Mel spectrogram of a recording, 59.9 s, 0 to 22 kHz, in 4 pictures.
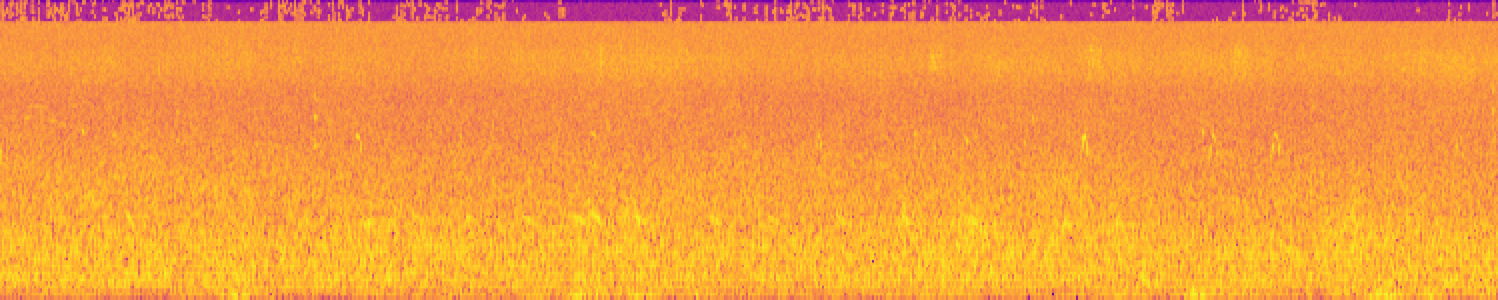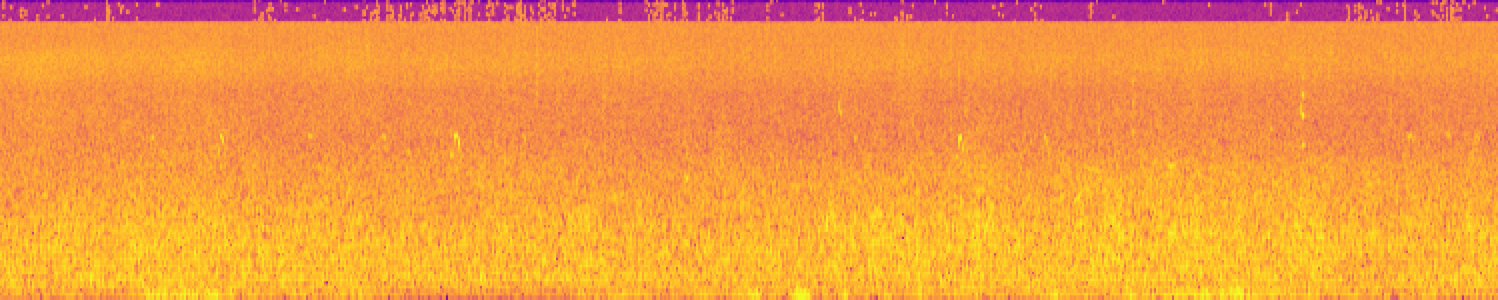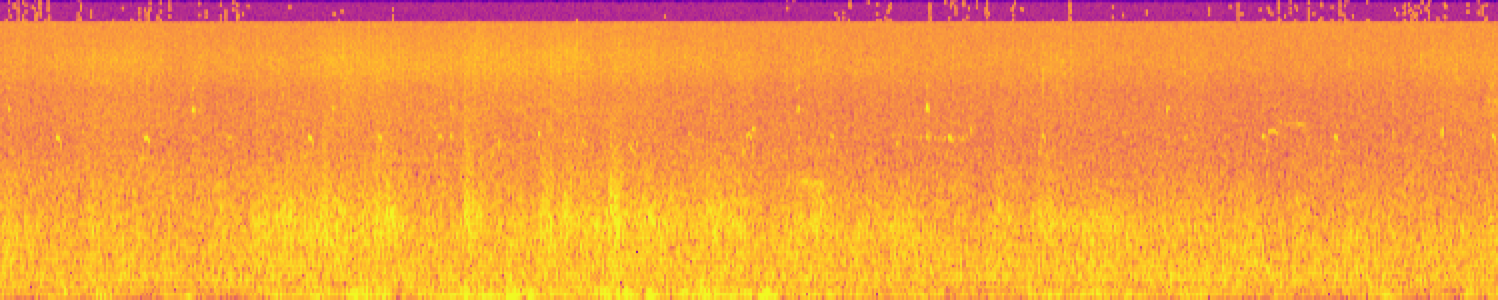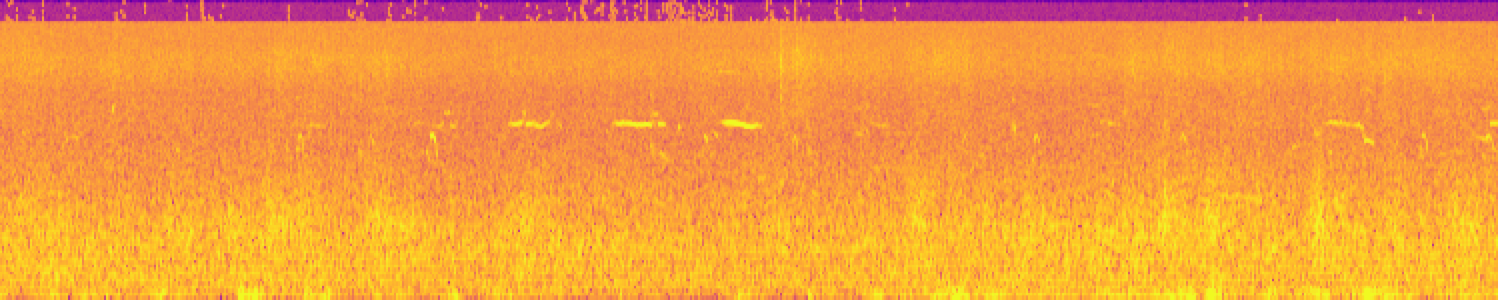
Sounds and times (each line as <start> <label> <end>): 0.0 winds 59.9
